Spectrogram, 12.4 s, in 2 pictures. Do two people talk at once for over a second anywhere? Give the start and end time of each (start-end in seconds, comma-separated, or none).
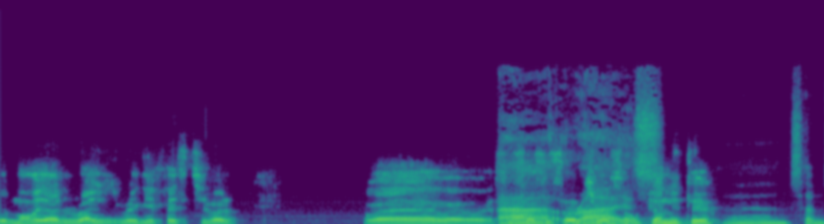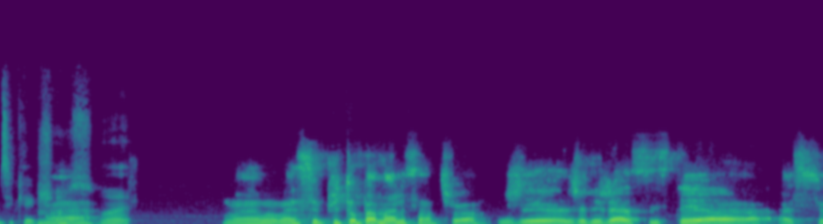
3.7-5.0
